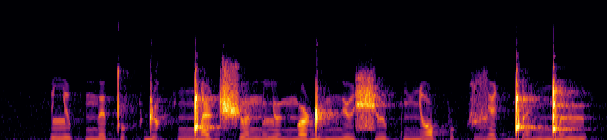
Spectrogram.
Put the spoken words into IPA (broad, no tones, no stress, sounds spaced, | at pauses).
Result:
l i p n̪ e t̪ o k ɖ ɵ k ŋ͡ǃ ɛ ɖ ʃ ɵ n l ʉ n̪ ɔ ɖ ʉ n y ɕ ʉ p ɲ ɔ p o k ɮ e ɡ͡ǃ ɛ ŋ͡ǃ ʉ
